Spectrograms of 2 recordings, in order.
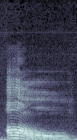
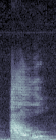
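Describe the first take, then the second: First: The word ends with a clear L sound. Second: The final L is replaced by a vowel. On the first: The speaker calls it right. "it is all" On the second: The speaker calls it wrong. "This word is not ow"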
